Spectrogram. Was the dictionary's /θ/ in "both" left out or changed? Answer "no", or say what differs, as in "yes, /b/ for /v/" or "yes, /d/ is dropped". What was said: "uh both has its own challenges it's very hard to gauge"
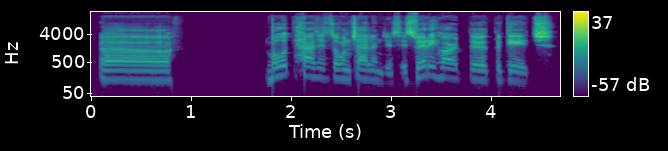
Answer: yes, /t/ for /θ/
